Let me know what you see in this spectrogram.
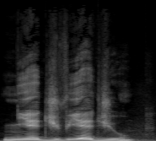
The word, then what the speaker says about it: niedźwiedziu: Last word is niedźwiedziu. The penultimate syllable usually gets the accent, and it's no exception here.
